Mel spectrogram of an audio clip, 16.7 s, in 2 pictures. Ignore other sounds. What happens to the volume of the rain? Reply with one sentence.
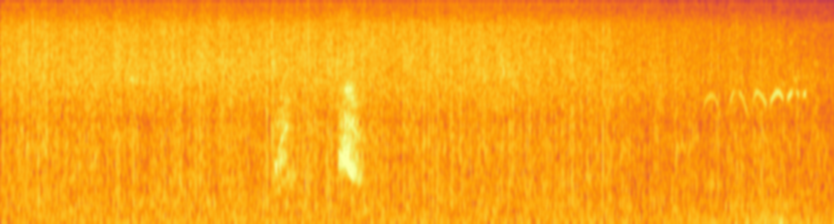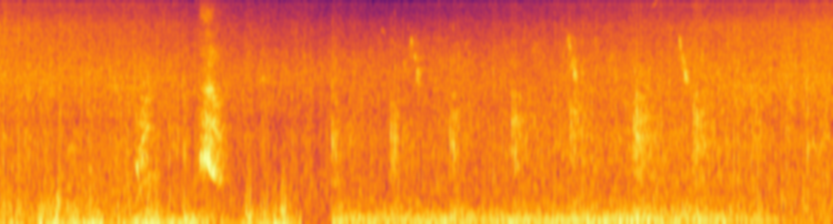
The volume of the rain goes down.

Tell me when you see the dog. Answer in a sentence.
The dog can be heard from 2.7 to 3.6 s and from 9.7 to 10.6 s.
